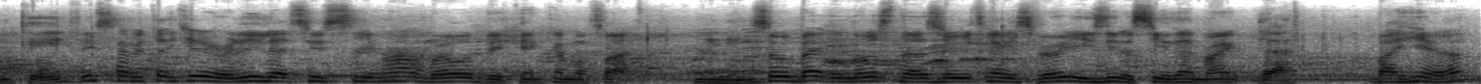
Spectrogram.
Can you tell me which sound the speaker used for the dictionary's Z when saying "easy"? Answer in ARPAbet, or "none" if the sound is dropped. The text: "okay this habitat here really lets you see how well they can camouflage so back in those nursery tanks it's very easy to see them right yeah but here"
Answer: Z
